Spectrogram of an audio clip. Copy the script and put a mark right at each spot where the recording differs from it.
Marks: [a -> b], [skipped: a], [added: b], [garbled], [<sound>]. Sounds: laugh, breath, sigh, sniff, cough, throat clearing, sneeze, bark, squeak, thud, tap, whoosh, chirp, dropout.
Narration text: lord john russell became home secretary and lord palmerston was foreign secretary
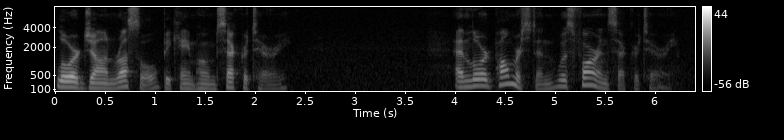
lord john russell became home secretary and lord palmerston was foreign secretary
